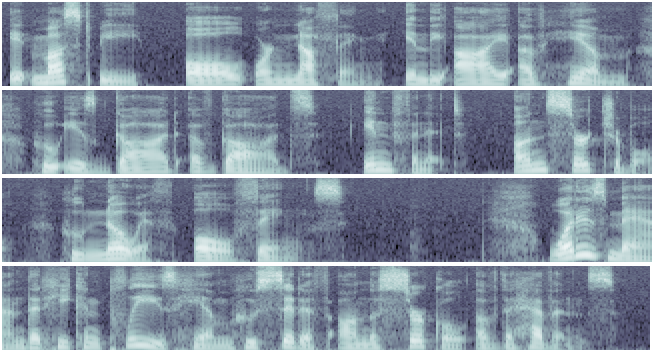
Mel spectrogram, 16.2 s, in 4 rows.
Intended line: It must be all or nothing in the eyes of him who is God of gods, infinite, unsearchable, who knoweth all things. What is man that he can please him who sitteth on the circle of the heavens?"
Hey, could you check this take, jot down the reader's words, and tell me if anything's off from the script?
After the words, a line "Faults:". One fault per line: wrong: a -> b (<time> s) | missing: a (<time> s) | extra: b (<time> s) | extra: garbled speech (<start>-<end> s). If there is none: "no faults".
It must be all or nothing in the eye of him who is God of gods, infinite, unsearchable, who knoweth all things. What is man that he can please him who sitteth on the circle of the heavens?"
Faults:
wrong: eyes -> eye (2.8 s)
